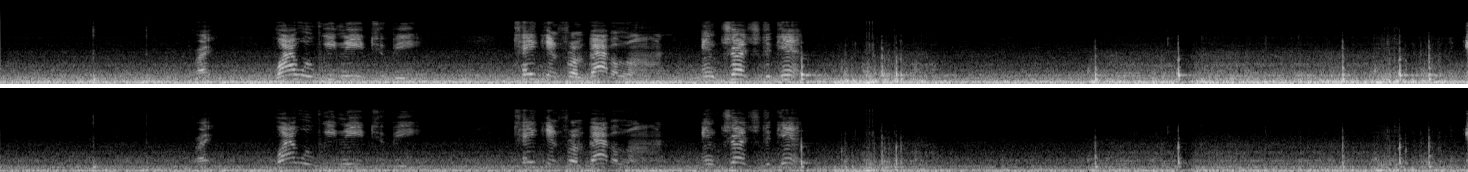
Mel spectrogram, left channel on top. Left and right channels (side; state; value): right; quieter; 8.4 dB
